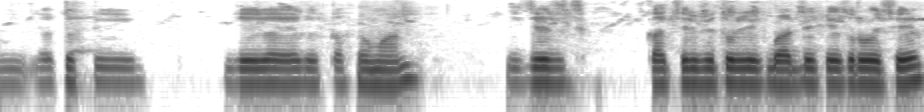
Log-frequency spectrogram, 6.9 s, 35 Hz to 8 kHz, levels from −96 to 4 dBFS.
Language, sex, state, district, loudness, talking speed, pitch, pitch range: Bengali, male, West Bengal, Purulia, -24 LUFS, 130 wpm, 145 Hz, 140-150 Hz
